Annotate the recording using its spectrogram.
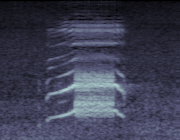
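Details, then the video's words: Loud crying of an infant monkey snatched from its mother by a young monkey, heard as one bright, harmonic wail that climbs, sustains evenly and falls away abruptly, with little else behind it. "Young Monkey Grab Cute Baby Handy From Mom Handa, Handa Crying So Loudly"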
